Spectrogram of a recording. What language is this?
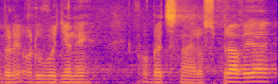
Czech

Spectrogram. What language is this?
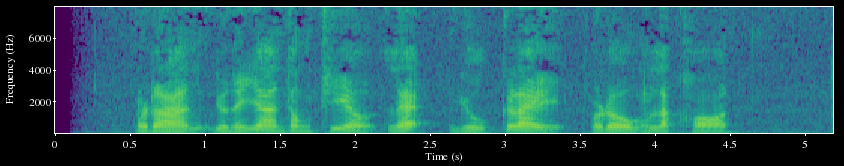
Thai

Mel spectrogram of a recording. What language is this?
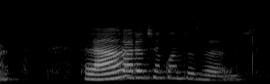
Portuguese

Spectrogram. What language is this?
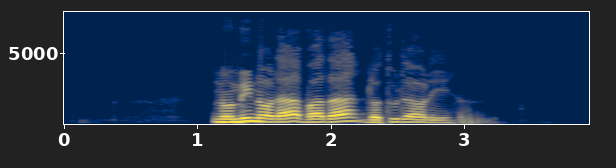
Basque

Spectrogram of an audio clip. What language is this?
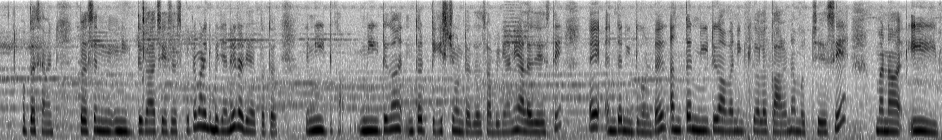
Telugu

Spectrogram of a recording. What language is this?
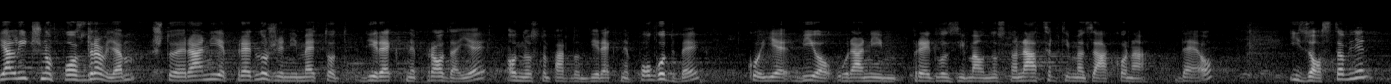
Serbian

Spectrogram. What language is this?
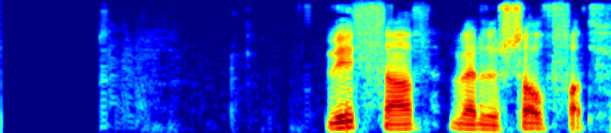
Icelandic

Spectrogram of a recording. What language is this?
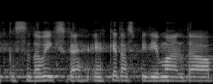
Estonian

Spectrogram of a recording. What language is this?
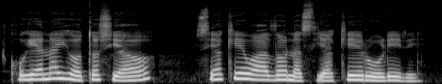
Kikuyu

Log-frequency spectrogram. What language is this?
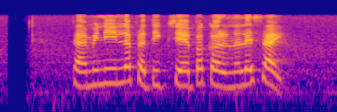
Sinhala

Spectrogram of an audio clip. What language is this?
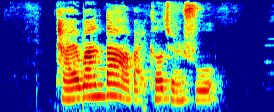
Chinese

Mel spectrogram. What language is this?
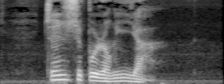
Chinese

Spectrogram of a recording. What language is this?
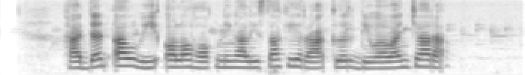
Sundanese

